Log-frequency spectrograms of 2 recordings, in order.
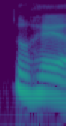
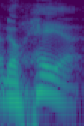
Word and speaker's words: Nohea: is it pronounced Nohea? No, hey. Nohea. I always get it wrong.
